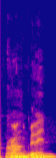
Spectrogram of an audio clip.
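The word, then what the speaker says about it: Khruangbin: How do you say it? Yeah, right. Kurangbin? Oh yeah, Krungbin.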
